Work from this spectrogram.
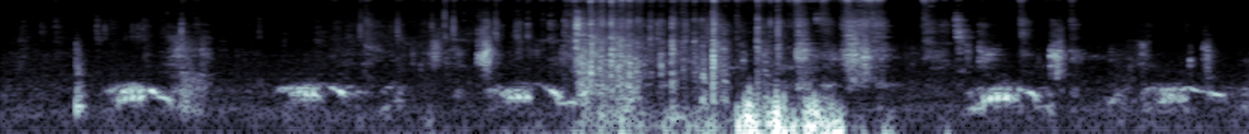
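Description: Several soft coos from Van pigeons repeat close by in a slow rhythm, interrupted midway by a burst of rustling, flapping noise.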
